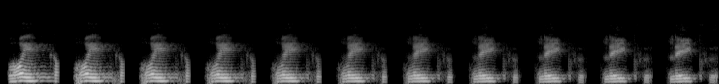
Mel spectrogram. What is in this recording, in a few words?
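Proto-Indo-European loikw from leikw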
